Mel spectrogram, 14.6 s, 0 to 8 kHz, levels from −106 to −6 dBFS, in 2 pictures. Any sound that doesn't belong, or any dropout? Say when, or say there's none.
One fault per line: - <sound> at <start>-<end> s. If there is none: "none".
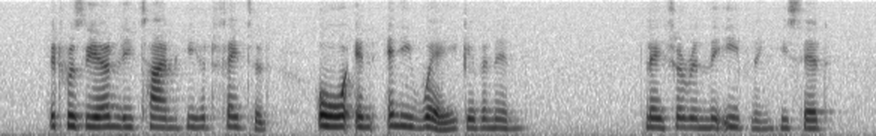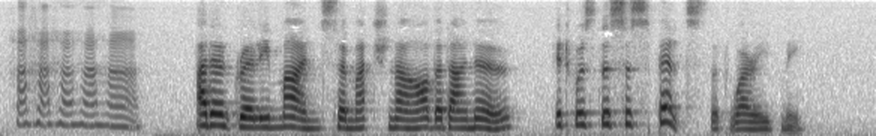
- laugh at 7.4-8.5 s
